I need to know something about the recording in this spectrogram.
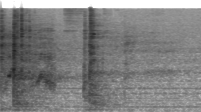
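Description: Metal clinks of a McDonnell Miller low-water cutoff float head assembly being handled and set on boiler piping: a sharp clink at the start, then a softer knock about a second in.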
